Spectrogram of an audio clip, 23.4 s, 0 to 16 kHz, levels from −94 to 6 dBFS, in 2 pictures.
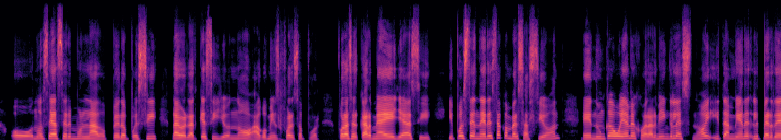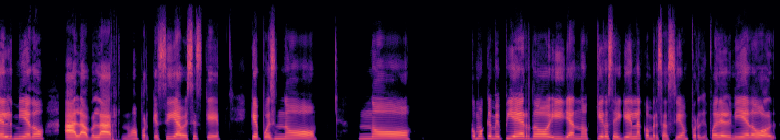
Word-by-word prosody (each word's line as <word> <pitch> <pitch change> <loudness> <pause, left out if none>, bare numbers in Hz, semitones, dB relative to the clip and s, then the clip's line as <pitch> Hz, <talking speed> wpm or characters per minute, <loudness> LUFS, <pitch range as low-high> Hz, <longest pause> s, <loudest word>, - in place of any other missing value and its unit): o 190 -2 -4
no 225 +3 -7
sé, 245 +2 +4
hacerme 235 -1 +1
a - - -6
un 225 -1 -7
lado, 195 -4 +1
pero 215 0 -1
pues 195 0 0
sí, 245 0 0 0.2
la 220 -1 +5
verdad 195 -1 +2
que 235 - 0
si 225 -2 -7
yo 200 -1 -6
no 210 +2 -5
hago 210 +4 -2
mi 220 -1 -7
esfuerzo 210 +3 -4
por 175 -4 -16 0.3
por 240 - +2
acercarme 225 -2 +4
a 230 0 +8
ellas 220 -1 +3
y 175 -3 -9 0.2
y - - -9
pues 275 +3 +3
tener 250 -3 +2
esta 285 +3 0
conversación, 230 - -3 0.3
eh, 210 0 +2
nunca 235 +5 -2
voy 265 -1 +3
a - - +4
mejorar 195 -9 -1
mi 235 +2 -4
inglés, 245 0 -1
¿no? 250 +8 -4
Y 275 - -5
también 225 0 0 0.2
perder 225 0 +3
el 240 +1 -3
miedo 240 +1 0 0.3
al 190 -1 +8
hablar, 190 0 +4
¿no? 215 +5 -9
Porque 205 -3 -8
sí, 230 +6 0
a 225 - +6
veces 220 +4 -1
que 180 -2 -2 0.5
que 235 -1 +3
pues 225 -1 -4
no 225 -2 -2 0.7
no, 235 -2 -1 0.9
como 255 0 -6
que 260 +2 -4
me 240 -1 -5
pierdo, 250 0 +1
y 225 +1 0
ya 205 -1 +3
no 235 +2 -9
quiero 245 0 -1
seguir 220 -3 -1
en 230 - -1
la 235 0 0
conversación 210 0 -4
porq 200 -2 -12
por 220 - -4
el 195 -2 +1
miedo 220 +1 0
o 195 -3 +2
225 Hz, 185 wpm, -26 LUFS, 205-240 Hz, 0.9 s, a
